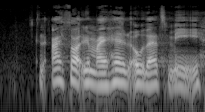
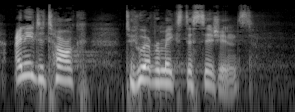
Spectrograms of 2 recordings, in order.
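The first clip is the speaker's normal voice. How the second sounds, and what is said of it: Stern, severe voice. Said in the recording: “in a really stern voice”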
